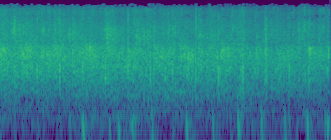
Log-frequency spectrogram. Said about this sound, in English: let's give him some applause.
